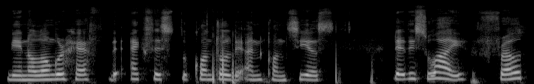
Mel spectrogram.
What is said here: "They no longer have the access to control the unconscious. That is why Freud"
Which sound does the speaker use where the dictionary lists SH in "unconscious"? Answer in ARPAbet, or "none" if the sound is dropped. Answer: S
